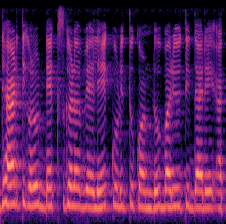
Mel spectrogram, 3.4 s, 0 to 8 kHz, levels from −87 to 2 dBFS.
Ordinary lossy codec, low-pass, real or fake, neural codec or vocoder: none; 7.2 kHz; real; none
